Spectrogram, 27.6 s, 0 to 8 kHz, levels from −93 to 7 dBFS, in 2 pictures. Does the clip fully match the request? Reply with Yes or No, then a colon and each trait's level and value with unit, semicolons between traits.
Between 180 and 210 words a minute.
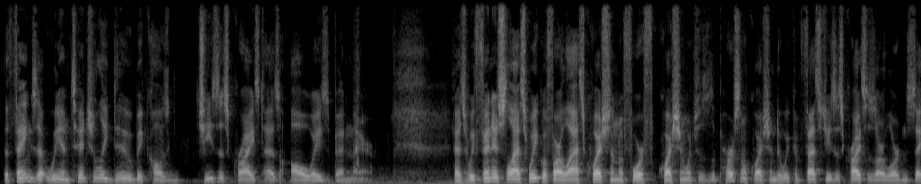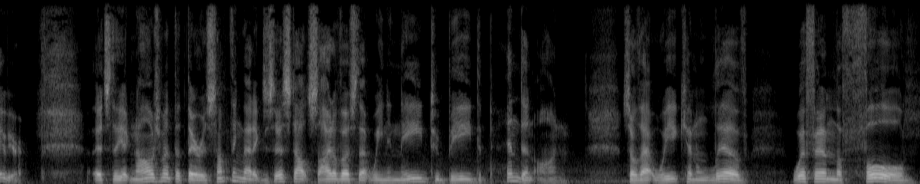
No: average, 145 wpm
